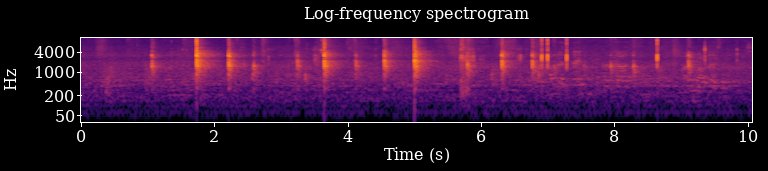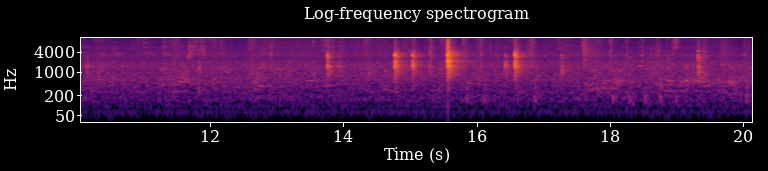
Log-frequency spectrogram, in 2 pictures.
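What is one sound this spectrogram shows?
A knife taps sharply on a wooden chopping board as vegetables are cut.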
